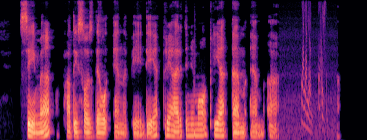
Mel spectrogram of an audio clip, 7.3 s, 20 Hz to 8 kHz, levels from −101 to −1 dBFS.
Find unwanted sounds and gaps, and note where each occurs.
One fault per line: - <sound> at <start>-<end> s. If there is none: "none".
- chirp at 6.0-6.6 s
